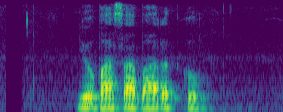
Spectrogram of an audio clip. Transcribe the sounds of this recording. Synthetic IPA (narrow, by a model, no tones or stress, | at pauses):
jobʱaːsabʱaːɾət̪ko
